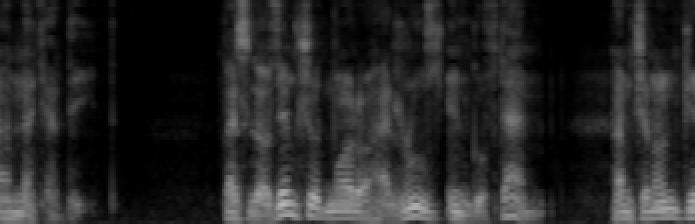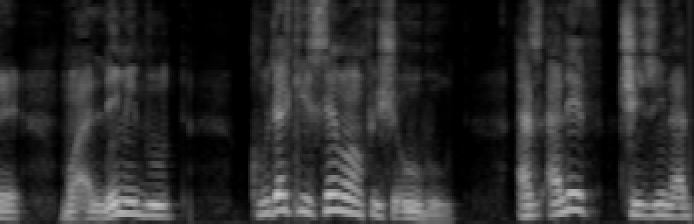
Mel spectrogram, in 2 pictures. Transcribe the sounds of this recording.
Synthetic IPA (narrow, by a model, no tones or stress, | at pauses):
æmnæ̰kʰæ̰ɾd̪eid̪̥ | pʰæslɒːzemʃod̪mɒːɾɒːɦæɾːuːziːnɡo̰ft̪æm | hæmt͡ʃʰenɒːnke | moælːemiːbuːd̪̚ | kʰuːd̪ækiːsemɒːhpʰiːʃeuːbuːd̪̥̚ | æzælef | t͡ʃʰiːziːnæd̪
